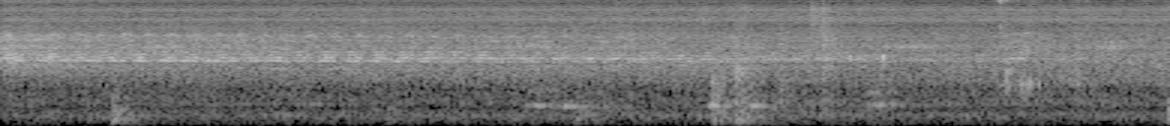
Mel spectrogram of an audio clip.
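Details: Cicada (cheeveedu) outdoors: a softer, distant high buzzing hum runs continuously, broken by scattered clicks and knocks nearby.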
